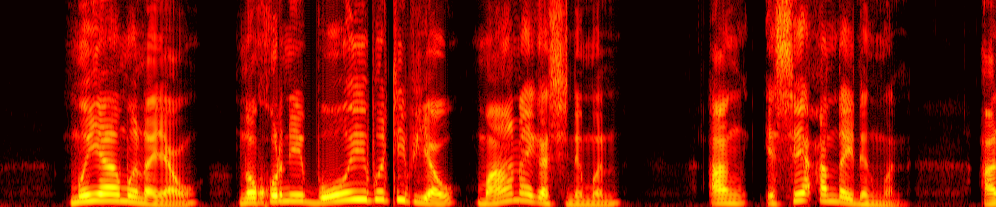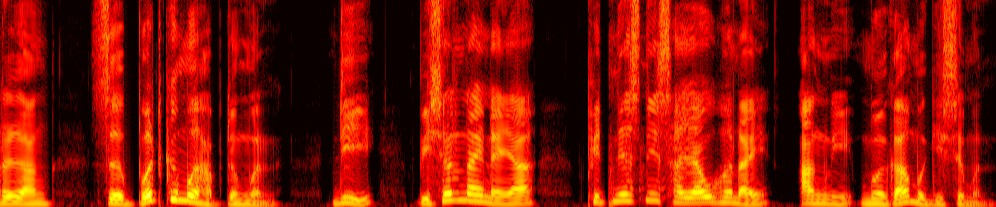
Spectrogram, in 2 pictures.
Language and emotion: Bodo, surprised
